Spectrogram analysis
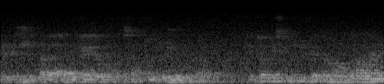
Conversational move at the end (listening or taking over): taking over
